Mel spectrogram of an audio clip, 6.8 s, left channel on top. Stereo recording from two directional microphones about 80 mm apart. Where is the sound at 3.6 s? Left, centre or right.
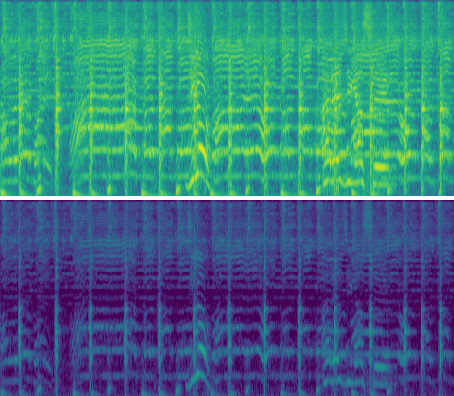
Centre.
